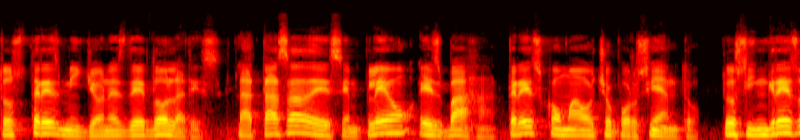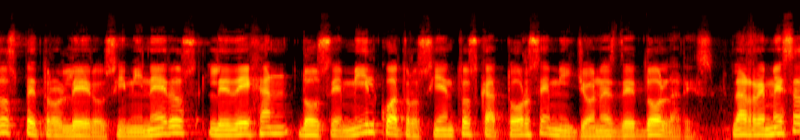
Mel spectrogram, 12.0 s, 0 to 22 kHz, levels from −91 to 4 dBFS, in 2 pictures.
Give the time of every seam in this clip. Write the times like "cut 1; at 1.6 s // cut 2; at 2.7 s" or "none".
cut 1; at 3.3 s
